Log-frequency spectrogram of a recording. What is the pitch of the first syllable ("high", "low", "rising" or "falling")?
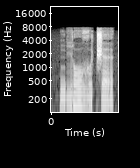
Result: rising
